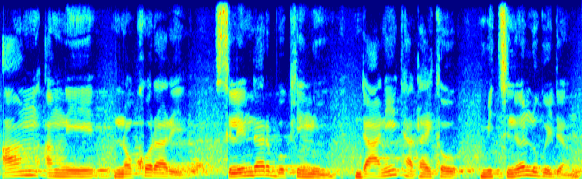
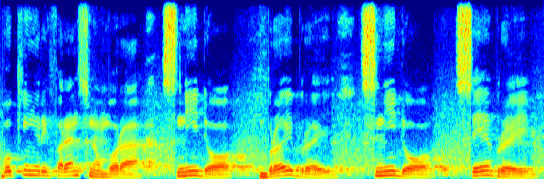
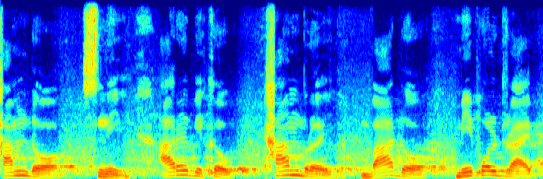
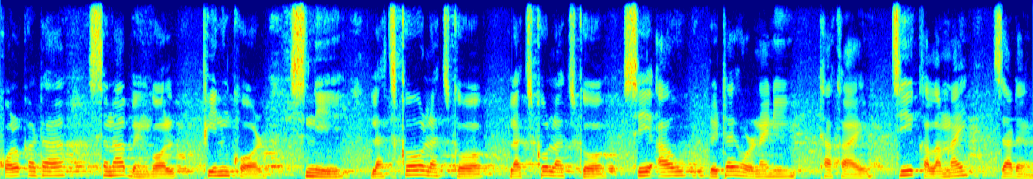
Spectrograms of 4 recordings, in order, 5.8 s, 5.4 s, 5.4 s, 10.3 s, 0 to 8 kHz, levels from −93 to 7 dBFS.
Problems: none marked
